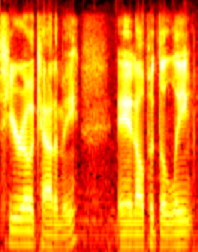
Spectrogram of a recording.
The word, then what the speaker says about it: Hiro Akademi: is just the beautiful Park is called or pronounced Hero Academy and I'll put the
